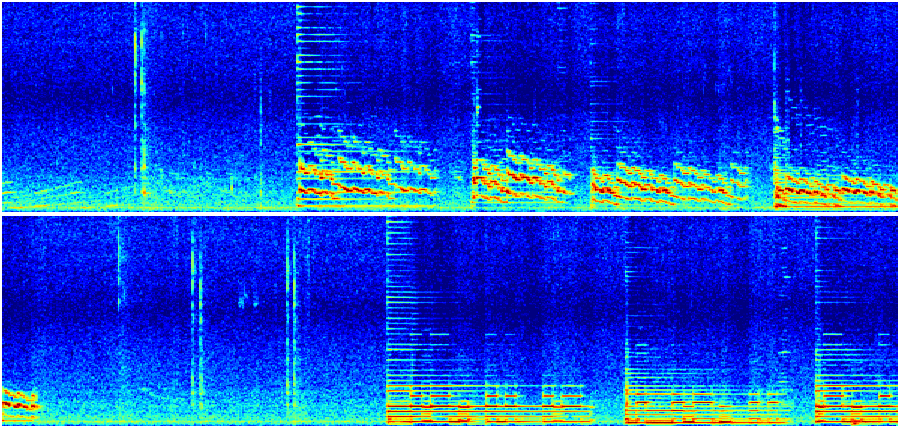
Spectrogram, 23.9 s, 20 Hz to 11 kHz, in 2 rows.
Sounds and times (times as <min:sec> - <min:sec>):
Theremin: 0:00.0 - 0:03.4, 0:04.0 - 0:12.5
Guitar: 0:00.0 - 0:12.6, 0:17.1 - 0:23.8
Effects unit: 0:03.9 - 0:12.5, 0:17.1 - 0:23.8.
